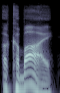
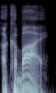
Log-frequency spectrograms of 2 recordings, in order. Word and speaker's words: acabei: The most important part is that last syllable. You really want to hit that bay sound at the end. It's not acabai, it's acabai. You hear that emphasis? A nice strong bay.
